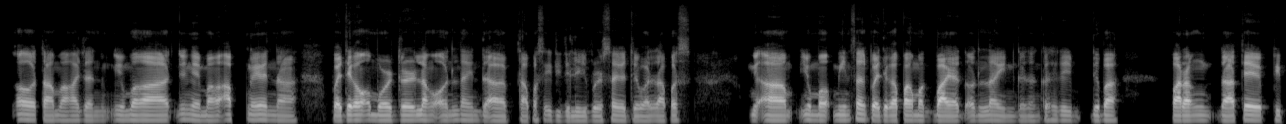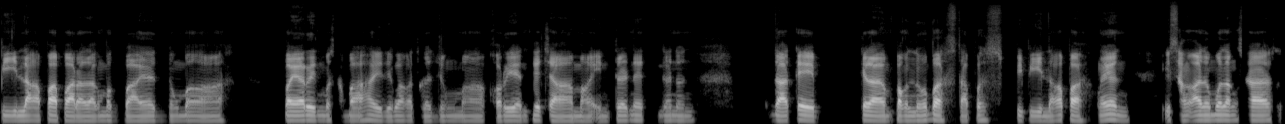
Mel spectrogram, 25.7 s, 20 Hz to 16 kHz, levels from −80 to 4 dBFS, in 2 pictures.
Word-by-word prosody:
Oo, 115 -1 +1
tama 100 0 -1
ka 100 - 0
diyan 100 -1 -8
'yung 105 -1 -5
mga, 105 -1 +3
'yun 120 +2 -5
nga 105 - +2 0.2
mga - - 0
app - - -25
ngayon 115 -1 +1
na 100 - -1 0.4
puwede - - +2
kang 110 0 +4
umorder 105 0 +1
lang 105 -1 +1
online 105 0 -4
da 95 -1 +1
ah, - - -4
tapos - - -5
i-de-deliver 95 -2 -7
sayo 100 +2 -2
di 95 - -5
ba 95 - -4
tapos 95 0 -4 0.6
'yung, - - -1
um, 100 -1 +5 0.3
ma 105 - +2
minsan 110 +2 0
puwede 115 - +1
ka 105 - +3
pang 100 0 +2
magbayad 95 -1 +3
online 100 -1 -3
gano'n 95 0 -11
kasi 105 - -8
kai 105 -1 -5
di - - -7
ba - - +2 0.5
parang 100 0 +4
dati 105 +2 +5
pipila 100 -4 -1
ka - - -4
pa 105 - +7
para 95 -1 +4
lang 95 - -7
magbayad 95 0 -2
nung 95 0 -11
mga 95 0 -5 0.6
bayarin 100 0 +5
mo 105 - -6
sa - - -17
bahay 100 0 -1
di 95 - -6
ba 100 -1 -5
katulad 95 -1 -10
'yung 95 +1 -12
mga 95 0 -9
kuryente 100 +1 -2
'tsaka 95 -2 +1
mga 95 0 -4
internet, 100 +2 -4
gano'n. 100 -1 -9 0.8
Dati 100 +1 +5 0.5
kailangan 95 -1 +5
pang 100 - +1
lumabas 100 +2 +2
tapos 105 +1 -6
pipila 95 -1 -2
ka - - -19
pa, - - +6 0.2
ngayon 110 -2 +3 0.4
isang - - -1
ano 105 +1 +4
mo 110 - +3
lang 105 -1 +1
sa 105 0 +4
100 Hz, 180 wpm, -25 LUFS, 95-105 Hz, 0.8 s, pa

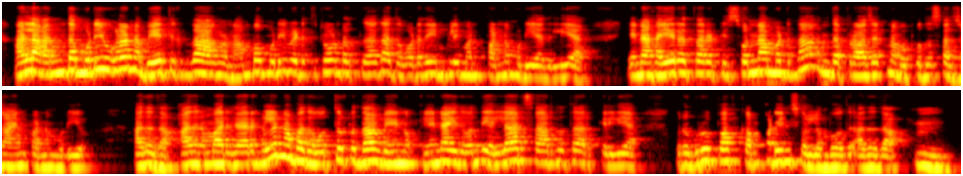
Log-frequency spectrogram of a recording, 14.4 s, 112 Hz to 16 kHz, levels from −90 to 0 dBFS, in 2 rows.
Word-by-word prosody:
அல்ல 265 +4 +9
அந்த 260 +4 +3
முடிவுகள 305 +2 +5
நம்ம 225 -4 +3
ஏத்துக்கிட்டு 250 -1 -2
தான் 245 - +6
ஆகணும். 220 -4 -4
நம்ம 255 +5 -3
முடிவு 250 +2 -3
எடுத்துட்டோம்ங்கறதுக்காக 245 0 -4
அத 250 - -7
உடனே 215 +3 -4
இம்ப்ளிமெண்ட் 220 -1 -5
பண்ண 200 +3 -5
முடியாது 190 -3 -4
இல்லயா. 200 +1 -3 0.4
ஏன்னா 225 +1 +4
ஹையர் 250 +3 +4
அதாரிட்டி 235 -2 -3
சொன்னா 260 +4 +3
மட்டும் 235 -3 -1
தான் 370 - 0
அந்த 235 -1 0
புராஜெக்ட் 225 +3 0
நம்ம 195 -2 -4
புதுசா 200 +2 -5
ஜாயின் 185 +1 -1
பண்ண 175 0 -3
முடியும். 170 +1 -5 0.4
அதுதான் 180 -3 -1
அந்த 205 +1 +2
மாரி 210 0 +5
நேரங்கள்ல 225 +11 +2
நம்ம 265 -4 +5
அத 215 - +2
ஒத்துக்கிட்ட 255 +3 -2
தான் 245 -2 +4
வேணும். 215 0 +1
ஏன்னா 240 +2 +5
இது 210 - -4
வந்து 225 0 0
எல்லாரும் 250 +3 +1
சார்ந்ததா 225 +1 -3
இருக்கு 215 -3 -10
இல்லயா. 190 -2 -4 0.3
ஒரு 195 - -4
குரூப் 250 +1 +1
ஆஃப் 245 0 -7
கம்பெனினு 235 +2 -2
சொல்லும்போது 175 -1 -1
அதுதான். 170 -1 -2 0.2
ம். 170 -1 0
225 Hz, 215 wpm, -25 LUFS, 205-245 Hz, 0.4 s, அல்ல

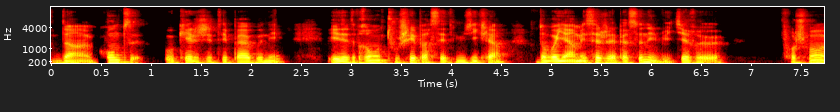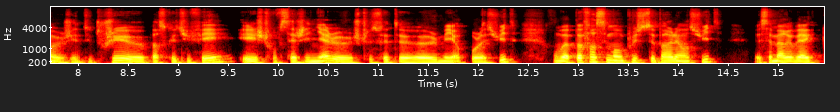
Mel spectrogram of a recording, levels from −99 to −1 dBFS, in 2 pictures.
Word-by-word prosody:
d'un 120 -3 -3
compte 155 0 0 0.3
auquel 120 0 -3
j'étais 110 0 -6
pas 115 +1 -1
abonné 115 0 -2 0.4
et 120 - +3
d'être 115 -1 +1
vraiment 130 +4 0
touché 130 +1 -2
par 120 - -2
cette 120 -2 -5
musique-là. 110 +7 -3 0.3
D'envoyer 120 -3 +3
un - - +1
message 130 +4 +1
à - - +1
la - - +1
personne 130 +7 -1
et 130 - +1
lui - - -8
dire 120 -2 -2
heu: - - -3 0.6
«Franchement, 125 +6 -1
heu, 110 -2 0
j'ai 110 0 -3
été 110 +1 -7
touché, 135 +4 0
heu, 115 -2 +3
par 115 - -2
ce 115 - -9
que - - -4
tu 115 0 -6
fais 150 - 0
et 115 -1 +3
je 110 - -2
trouve 110 -1 -9
ça 115 +1 +1
génial 110 +4 +3
heu, 110 -2 +3
je 110 - -7
te - - -10
souhaite, 110 0 -4
heu, 110 0 +6
le 110 - +1
meilleur 115 0 0
pour 110 - +2
la 110 - +4
suite.». 155 +9 -4 0.4
On 120 - -2
va 110 - +7
pas 140 +6 +4
forcément 145 -5 +2
plus 135 +2 -3
se 130 - 0
parler 120 0 +3
ensuite, 115 +10 -4 0.3
mais - - -5
ça 115 +2 -2
m'est 120 -1 +4
arrivé 115 +1 +4
avec 115 0 +1
115 Hz, 240 wpm, -23 LUFS, 110-130 Hz, 0.6 s, va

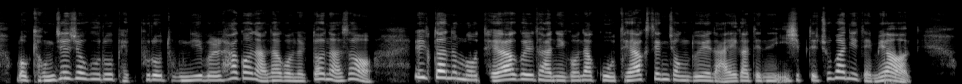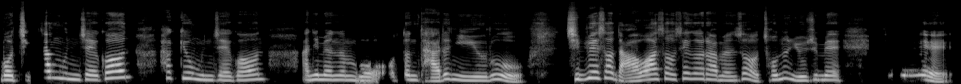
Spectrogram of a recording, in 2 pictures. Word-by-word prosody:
뭐 200 - +1
경제적으로 240 +5 -1
100% 205 +5 -3
독립을 190 +2 -2
하건 280 +3 0
안 160 +1 +1
하건을 175 -3 -1
떠나서 230 +3 0 0.4
일단은 315 -5 +4
뭐 210 -3 0
대학을 225 +6 +5
다니거나 190 -1 -1
고 190 -2 -1
대학생 215 +7 +1
정도의 185 -4 -2
나이가 155 +4 0
되는 170 +1 -4
20 210 +2 -3
대 195 - -2
초반이 270 - -1
되면 175 +3 +2 0.5
뭐 210 0 +5
직장 300 - 0
문제건 270 +5 +3 0.3
학교 285 -1 -3
문제건 205 +1 -1 0.3
아니면은 210 -1 +1
뭐 180 -3 -1
어떤 205 +4 -3
다른 220 +10 0
이유로 185 +2 0 0.4
집에서 285 +4 +2
나와서 230 - +2
생활하면서 230 - -2
저는 225 - -2
요즘에 205 +3 -1 0.8
되게 - - +1
210 Hz, 275 characters per minute, -21 LUFS, 185-245 Hz, 0.8 s, 대학을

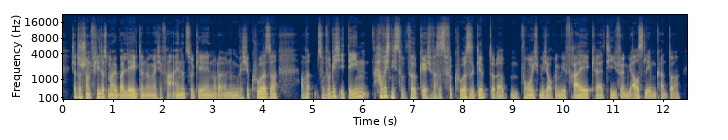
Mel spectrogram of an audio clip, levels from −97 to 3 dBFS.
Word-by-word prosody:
ich - - -15
hatte 130 -1 +1
schon 115 -2 +2
vieles 125 0 +1
mal 100 -1 +3
überlegt, 95 +4 +4
in 95 -2 0
irgendwelche 95 0 -2
Vereine 100 +7 0
zu 105 -2 -4
gehen 100 -1 0
oder 85 -2 -2
in 85 - -3
irgendwelche 90 +1 -3
Kurse, 115 -1 +3 0.5
aber 110 +3 -3
so 100 -2 -7
wirklich 130 +4 0
Ideen 125 +6 0
habe 145 +3 +3
ich 160 - +4
nicht 110 - +2
so 85 -1 -6
wirklich, 85 -2 0
was 80 - -5
es 90 - -2
für - - -5
Kurse 100 0 +1
gibt 105 +3 0
oder, 85 -2 -2
hm, 95 -2 -6
wo 105 0 +1
ich 95 - -3
mich 100 -2 0
auch 90 +1 -3
irgendwie 95 -1 0
frei 95 +2 +3
kreativ 100 +3 -2
irgendwie 85 0 -1
ausleben 85 0 +1
könnte. - - -5
100 Hz, 195 wpm, -23 LUFS, 90-110 Hz, 0.5 s, überlegt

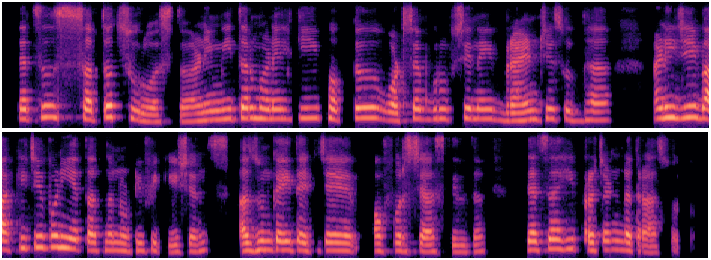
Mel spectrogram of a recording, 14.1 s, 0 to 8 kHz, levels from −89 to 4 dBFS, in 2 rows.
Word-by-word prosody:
त्याचं 225 +4 +1
सतत 265 -1 +4
सुरू 210 -11 -3
असतं. 165 +1 -6
आणि 180 +4 -1
मी 220 +2 -1
तर 240 - +6
म्हणेल 225 -2 +1
की 240 0 -3
फक्त 225 0 -1 0.3
WhatsApp 190 +5 0
ग्रुप्सचे 230 +1 -1
नाही, 225 -1 -1
ब्रँडचे 200 +5 0
सुद्धा 200 -2 -4 0.5
आणि 255 +1 +6
जे 260 +2 +4
बाकीचे 240 +3 +3
पण 270 -1 +5
येतात 225 -6 +3
ना 190 - -1
नोटिफिकेशन्स 175 -1 -6 0.2
अजून 200 +3 +1
काही 200 -1 +2
त्यांचे 185 -1 +1 0.2
ऑफर्सचे 175 -1 -2
असतील 155 -1 -4
तर, 165 - -6 0.4
त्याचाही 220 +3 +1
प्रचंड 205 +1 0
त्रास 145 -1 -5
होतो. - - -17
205 Hz, 135 wpm, -22 LUFS, 180-230 Hz, 0.5 s, तर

